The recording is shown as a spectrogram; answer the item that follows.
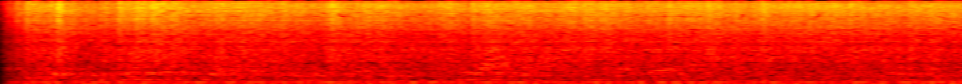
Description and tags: Welding at the Box Shop in San Francisco.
